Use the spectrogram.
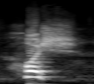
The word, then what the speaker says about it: خوش: بولیے۔ راجیش آج بہت خوش، آج بہت خوش۔ خوش کا اتنا اچھا تلفظ ہے کہ کان خوش ہو گئے میرے سن کے۔ ہاں ٹھیک، راجیش آج بہت خوش ہے، خے کا بہت اچھا تلفظ۔ اچھا، تو اس نے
